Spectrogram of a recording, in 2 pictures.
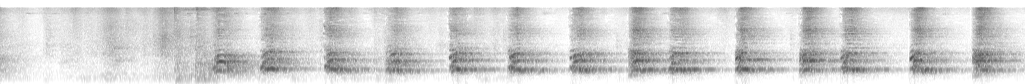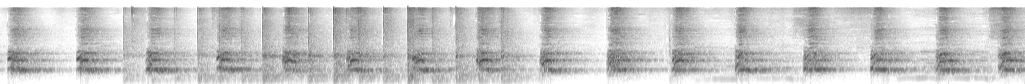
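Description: A large dog barking in a steady rhythm, about two barks a second, at a helper holding a stick and padded sleeve in protection training. The barking starts about a second and a half in and keeps going without a break.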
